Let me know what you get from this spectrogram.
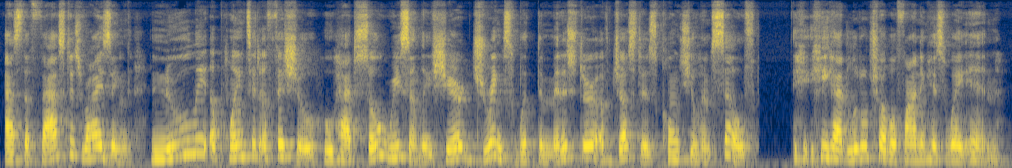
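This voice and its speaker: A woman's voice: medium pitch, lively intonation, normal speed, mellow. A woman hosting a read-along, reading a novel aloud and chatting casually about it as she goes. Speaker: host of a live book read-along.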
